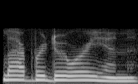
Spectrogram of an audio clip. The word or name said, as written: Labradorian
